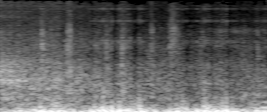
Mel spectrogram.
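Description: Wind buffeting the camera microphone: a low rumble that grows louder about half a second in.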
